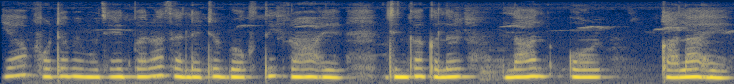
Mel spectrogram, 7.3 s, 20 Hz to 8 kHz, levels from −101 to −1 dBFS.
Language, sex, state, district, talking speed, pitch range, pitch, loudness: Hindi, female, Arunachal Pradesh, Lower Dibang Valley, 145 wpm, 265-290 Hz, 275 Hz, -12 LUFS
